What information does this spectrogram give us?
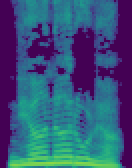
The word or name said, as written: ಧ್ಯಾನಾರೂಢೆ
